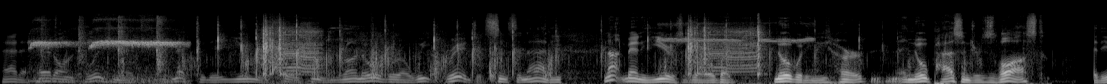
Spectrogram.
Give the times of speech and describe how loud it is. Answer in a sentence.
The speech can be heard from 0.0 to 11.0 s, getting louder.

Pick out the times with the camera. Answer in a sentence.
You can hear the camera from 2.6 to 3.2 s and from 6.8 to 7.7 s.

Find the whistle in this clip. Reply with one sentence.
You can hear the whistle from 0.2 to 1.9 s and from 6.5 to 8.2 s.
